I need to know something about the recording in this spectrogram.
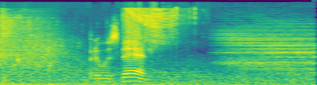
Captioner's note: glass breaking; voiceover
